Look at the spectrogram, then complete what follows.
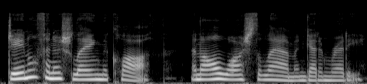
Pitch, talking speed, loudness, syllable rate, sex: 225 Hz, 230 wpm, -17 LUFS, 5.2 syllables/s, female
